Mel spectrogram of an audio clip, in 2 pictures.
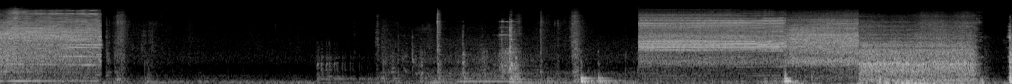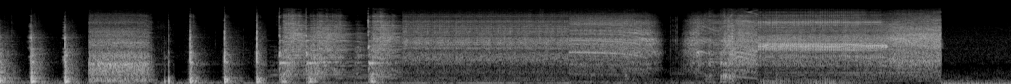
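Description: Angle grinder running on sheet steel in long runs, broken by a row of about eight sharp ball-peen hammer strikes on a steel rod held in a vise about halfway through; another long power-tool run follows near the end.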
